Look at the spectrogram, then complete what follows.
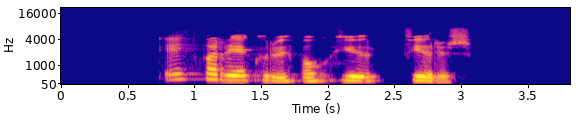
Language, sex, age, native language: Icelandic, female, 30-39, Icelandic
